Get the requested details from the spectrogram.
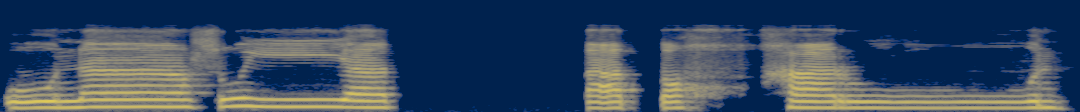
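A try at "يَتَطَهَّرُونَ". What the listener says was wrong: Ya, gak ada tasdidnya ya di ya toharun itu. Tadi ada tasdid sebenarnya. Ya tato.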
